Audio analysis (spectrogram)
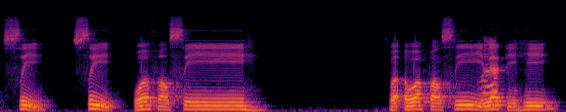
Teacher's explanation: Namun dia sin ya, mirip dengan sin. Ya, dia sifatnya sofir, tajam.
